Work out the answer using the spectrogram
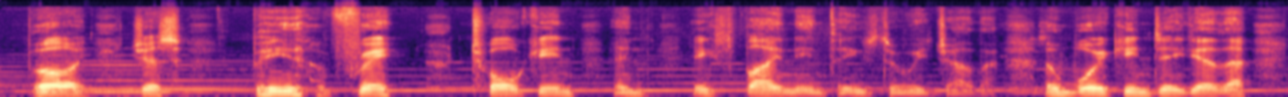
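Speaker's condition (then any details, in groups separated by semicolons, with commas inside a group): Motor neurone disease; rare variant; slurred speech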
